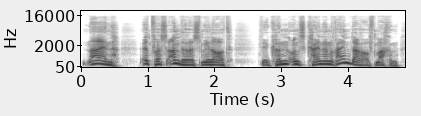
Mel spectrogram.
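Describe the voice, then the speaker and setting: A man's voice: fairly high pitch, expressive, measured pace, no room sound, clean studio sound, voice pushed up. A man voicing an urgent male messenger in an audiobook, his voice raised and pressing.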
